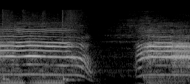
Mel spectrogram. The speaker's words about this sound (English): The guy basically just screamed and then jumped off a bridge.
